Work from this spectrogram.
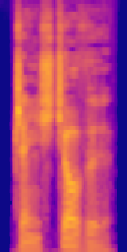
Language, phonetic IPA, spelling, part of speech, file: Polish, [t͡ʃɛ̃w̃ɕˈt͡ɕɔvɨ], częściowy, adjective, Pl-częściowy.ogg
